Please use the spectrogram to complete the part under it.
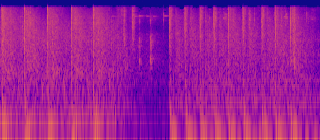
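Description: Rapid automatic gunfire from the Fortnite video game, dense bursts of shots rattling continuously with a brief pause midway before the firing resumes.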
